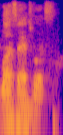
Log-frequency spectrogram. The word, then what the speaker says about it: Los Angeles: Yeah, Los Angeles. Angeles. Is that how it's pronounced?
